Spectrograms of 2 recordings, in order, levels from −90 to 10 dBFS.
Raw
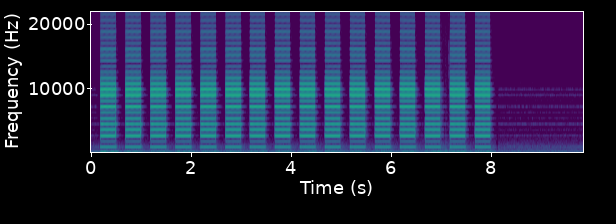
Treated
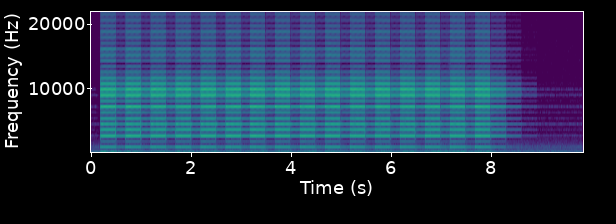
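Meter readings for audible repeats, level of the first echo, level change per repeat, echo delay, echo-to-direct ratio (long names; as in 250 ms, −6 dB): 2, −11.5 dB, −13.0 dB, 313 ms, −11.5 dB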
